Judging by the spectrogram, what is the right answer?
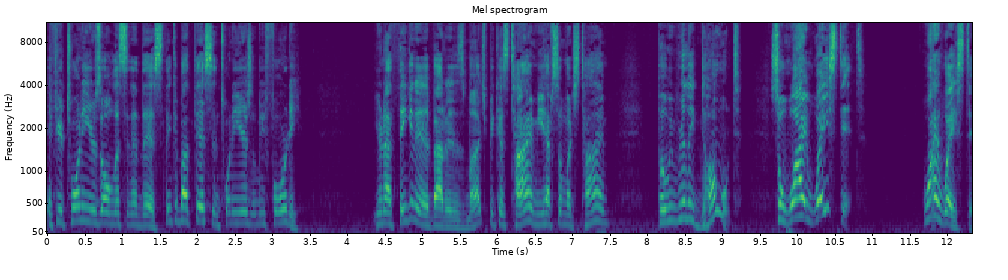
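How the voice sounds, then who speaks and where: An animated man with a high pitch and lively intonation at a moderate pace, broken by long, frequent pauses. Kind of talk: pep talk. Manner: animated, high-energy, rallying; repetitive, emphatic, punchy.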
